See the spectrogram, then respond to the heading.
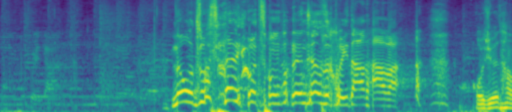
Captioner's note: cute laugh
